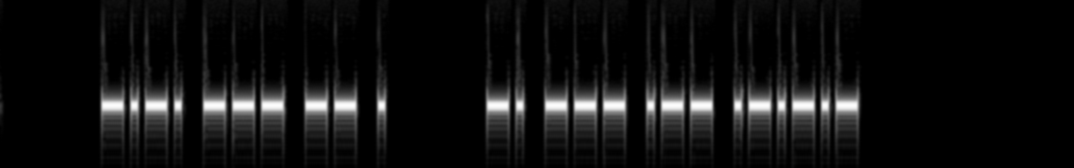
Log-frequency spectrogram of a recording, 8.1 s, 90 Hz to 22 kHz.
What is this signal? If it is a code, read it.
Morse code, heard as a keyed tone, about 22 wpm, 700 Hz. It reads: COME NOW.
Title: 2x Word-Spacing - Sentences from Top 500 Words - 22wpm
